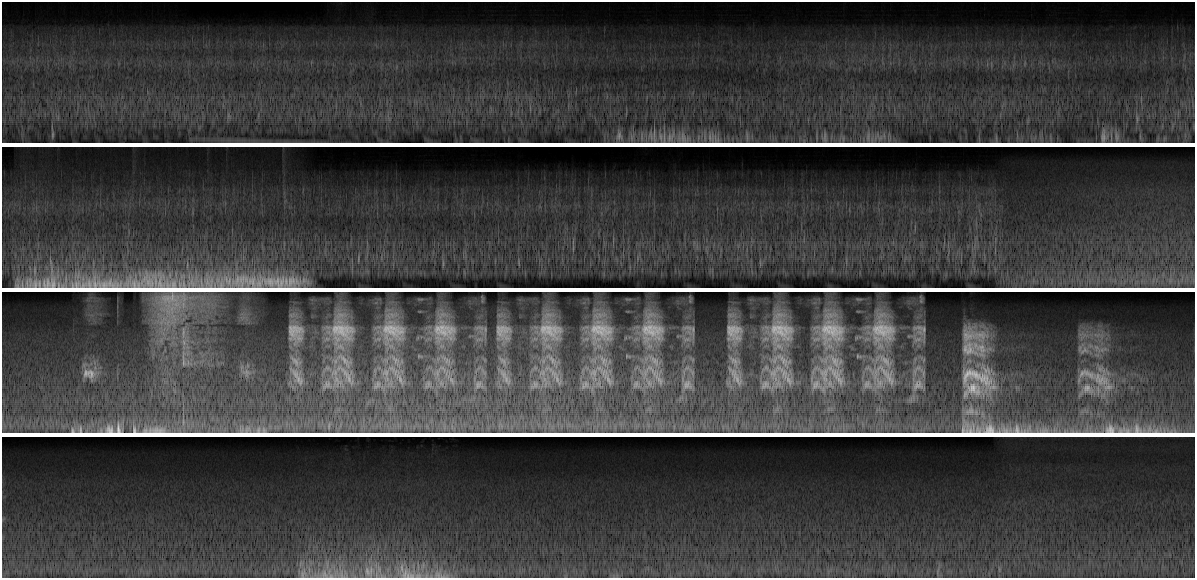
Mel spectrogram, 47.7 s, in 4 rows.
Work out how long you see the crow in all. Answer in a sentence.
The crow can be heard for 11 seconds in total.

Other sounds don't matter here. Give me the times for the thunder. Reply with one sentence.
The thunder can be heard from 12.1 to 15.1 s and from 38.7 to 40.4 s.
